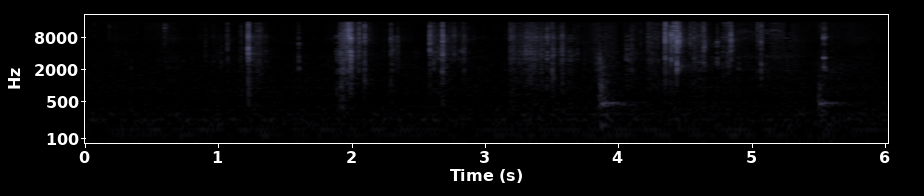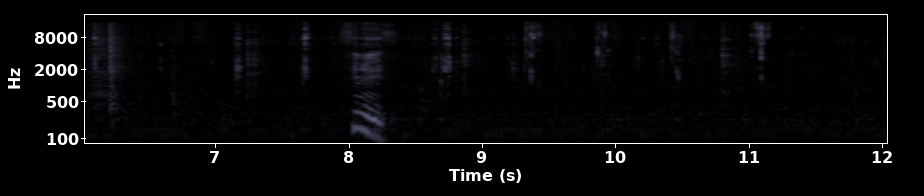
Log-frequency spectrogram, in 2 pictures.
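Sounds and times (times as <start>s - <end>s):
granola bar being chewed: 0.8s - 5.2s, 8.6s - 12.0s.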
